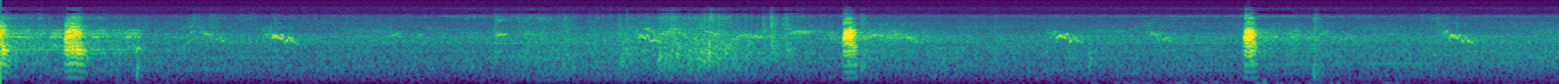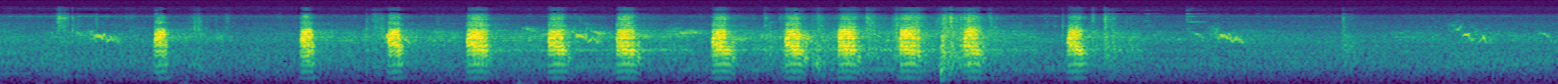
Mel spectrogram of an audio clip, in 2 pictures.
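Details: Male guineafowl calling: scattered harsh squawks at first, building into a quicker series of loud, rasping notes in the latter half, then tailing off over a quiet background.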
